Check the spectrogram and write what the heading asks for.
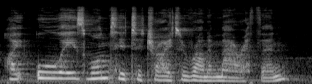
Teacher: always is an adverb so we stress it and the stress syllable is all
